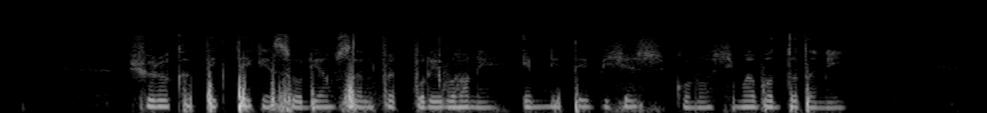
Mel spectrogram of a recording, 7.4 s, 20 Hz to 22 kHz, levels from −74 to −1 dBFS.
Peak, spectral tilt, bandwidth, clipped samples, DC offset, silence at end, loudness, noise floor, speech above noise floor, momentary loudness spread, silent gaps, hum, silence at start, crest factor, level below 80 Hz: -6 dBFS; -7 dB/octave; 7.8 kHz; under 0.1%; under 0.1%; 1.1 s; -34 LUFS; -77 dBFS; 43 dB; 15 LU; none; none; 1 s; 28 dB; -54 dBFS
